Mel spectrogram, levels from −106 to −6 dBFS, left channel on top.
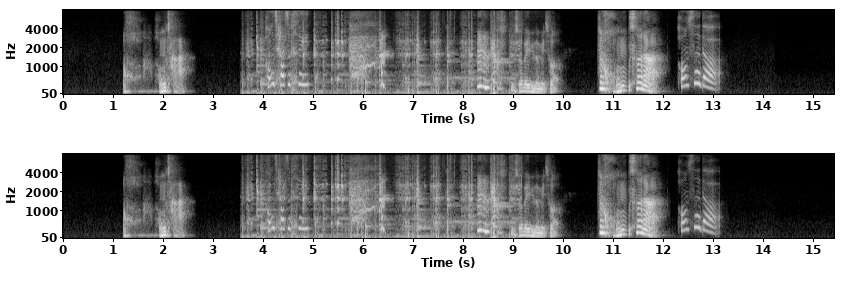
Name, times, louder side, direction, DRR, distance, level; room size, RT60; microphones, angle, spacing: voice 1, 1.2-2.5 5.7-6.6 8.3-9.9 10.7-12.0, left 1 dB, 10° left, 0.5 m, -22 dB
sound 1, 3.6-9.2, right 2 dB, 15° right, 3.4 m, -32 dB
voice 2, 3.9-5.0 5.9-6.1 12.3-13.1, left 4 dB, 40° left, 0.9 m, -27 dB
head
